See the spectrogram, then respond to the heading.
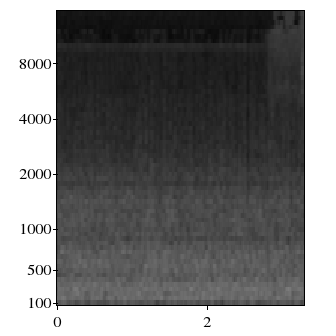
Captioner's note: none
